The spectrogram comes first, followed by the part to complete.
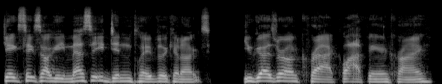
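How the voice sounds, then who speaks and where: A man with a medium-pitched voice hosts a live hockey stream. He reads chat comments aloud, tosses out loose jokes, and jumps into quick play-by-play.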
